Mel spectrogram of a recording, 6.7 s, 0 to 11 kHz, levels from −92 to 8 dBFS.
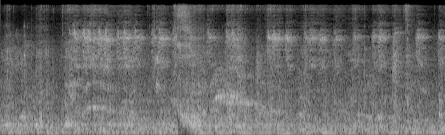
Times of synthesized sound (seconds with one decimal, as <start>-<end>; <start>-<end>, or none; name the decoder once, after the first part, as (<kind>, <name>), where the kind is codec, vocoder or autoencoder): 0.6-1.6 (vocoder, Vocos); 2.9-6.1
